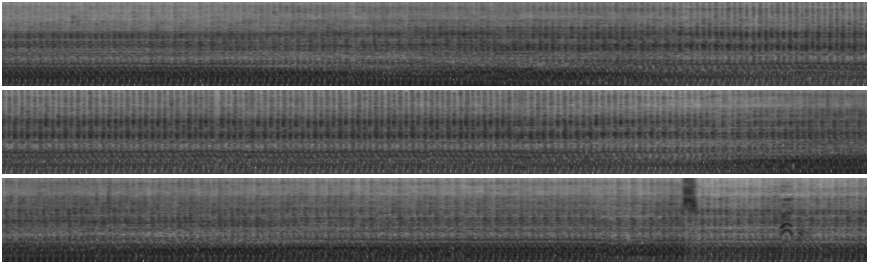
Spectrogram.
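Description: An outboard motor runs with a steady, throbbing rumble that eases off for a while and then picks up again.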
